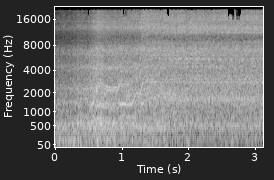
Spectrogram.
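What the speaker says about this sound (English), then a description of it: "I'm gonna try to drill you a hole, show you what's going on." Ice auger spinning up and boring a hole through frozen lake ice in Fairmont, Minnesota, a loud close motor whine that rises quickly and then holds steady, with no talking.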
